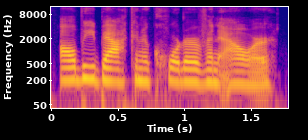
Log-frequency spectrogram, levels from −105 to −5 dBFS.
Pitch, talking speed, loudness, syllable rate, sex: 180 Hz, 305 wpm, -19 LUFS, 6.4 syllables/s, female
